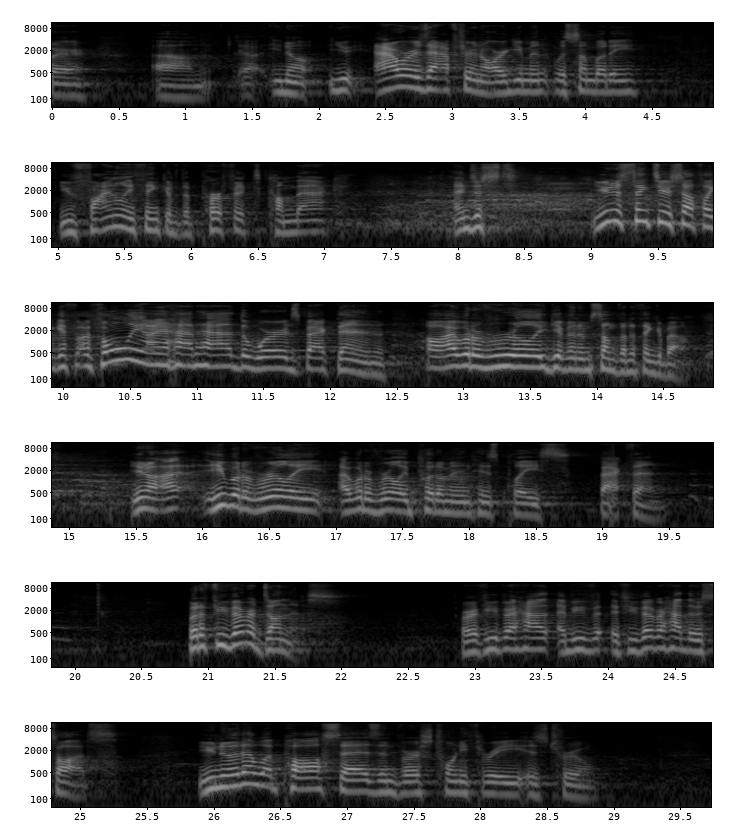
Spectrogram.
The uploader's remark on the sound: Recorded service from October 15, 2023.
